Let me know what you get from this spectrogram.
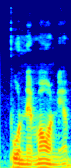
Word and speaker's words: pneumonia: So, pneumonia, que en inglés se escribe con P, pneumonia, pero se pronuncia pneumonia.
